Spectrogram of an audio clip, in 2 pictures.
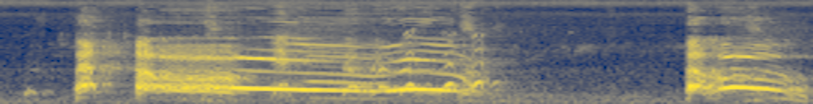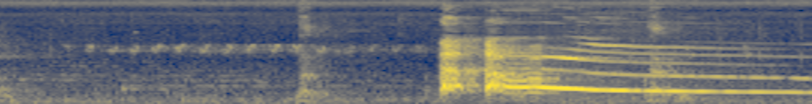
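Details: Dogs squaring off in a countryside field, producing three long howls spaced about four seconds apart, each bright and harmonic, holding steady then sagging slightly in pitch, with a faint high whine between them.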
